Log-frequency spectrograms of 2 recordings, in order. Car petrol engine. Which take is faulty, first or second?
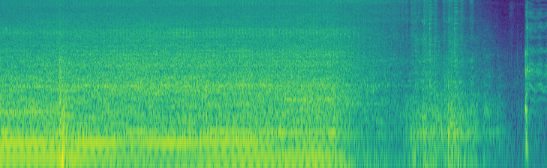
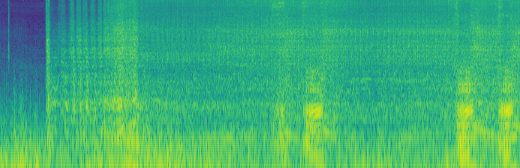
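first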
